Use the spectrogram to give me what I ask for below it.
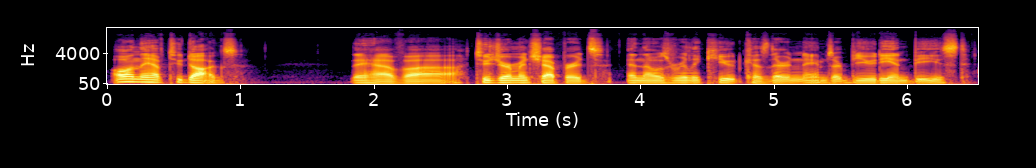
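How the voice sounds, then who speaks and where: A man's voice: fairly low pitch, fairly even intonation, moderate pace, clear, resonant tone, no echo. A man co-hosting a podcast, giving a rambling, laid-back recap of a movie in casual chat with chuckles. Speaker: podcast co-host.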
